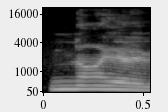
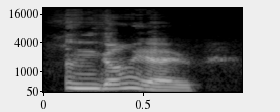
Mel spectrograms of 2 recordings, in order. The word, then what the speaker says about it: Ngaio: And Nio is spelled Ngaio, which is quite an unusual spelling, and I always used to say Ngaio, which was clearly wrong.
